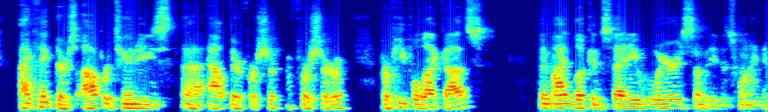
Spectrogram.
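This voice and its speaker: The speech moves at a fairly quick pace. The voice is somewhat breathy. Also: man. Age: 60s. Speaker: business podcast co-host. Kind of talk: casual chat. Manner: halting, many fillers and restarts.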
